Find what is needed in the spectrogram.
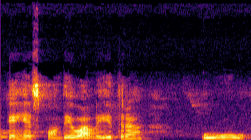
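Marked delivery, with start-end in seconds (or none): none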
